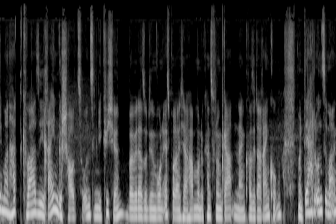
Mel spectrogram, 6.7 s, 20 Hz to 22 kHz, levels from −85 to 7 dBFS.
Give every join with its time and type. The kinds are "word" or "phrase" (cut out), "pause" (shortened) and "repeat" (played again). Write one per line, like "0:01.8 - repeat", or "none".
none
